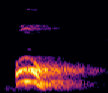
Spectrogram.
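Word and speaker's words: eau: Es o oh, significa... – Agua, pero es, eh, se escribe E-A-U. E-A-U.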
